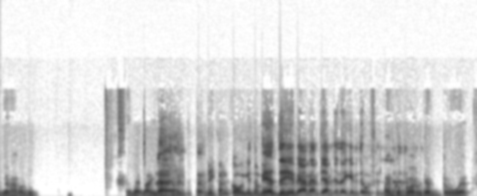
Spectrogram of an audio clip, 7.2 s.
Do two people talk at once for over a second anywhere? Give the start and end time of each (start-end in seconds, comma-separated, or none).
none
